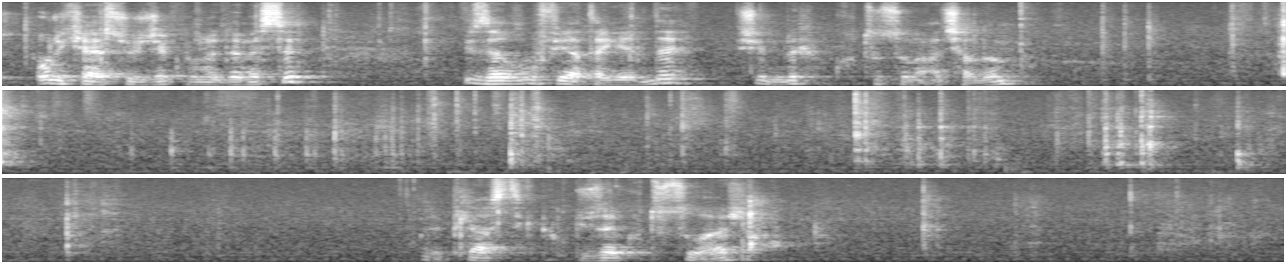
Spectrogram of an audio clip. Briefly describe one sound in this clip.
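A small cardboard box rustles and taps as it is handled.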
